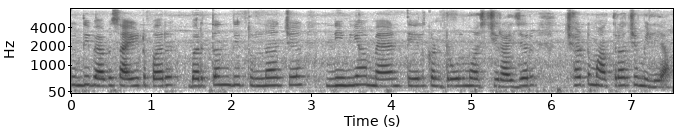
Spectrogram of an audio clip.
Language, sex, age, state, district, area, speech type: Dogri, female, 30-45, Jammu and Kashmir, Reasi, rural, read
